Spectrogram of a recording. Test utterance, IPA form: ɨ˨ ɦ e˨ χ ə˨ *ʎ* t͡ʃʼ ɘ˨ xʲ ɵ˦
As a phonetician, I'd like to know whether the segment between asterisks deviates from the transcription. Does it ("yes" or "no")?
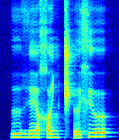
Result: no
